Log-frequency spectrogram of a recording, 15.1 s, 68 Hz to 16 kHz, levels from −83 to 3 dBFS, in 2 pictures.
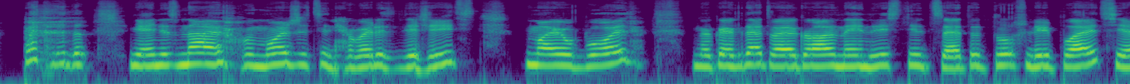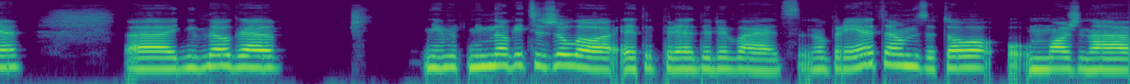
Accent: native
